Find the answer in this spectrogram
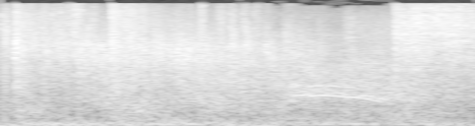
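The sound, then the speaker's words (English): Gunfire exchanged during a police raid in a film scene: loud, dense, continuous booming blasts and cracks with heavy low rumble and no pauses. “They exchange fire, and he's blasted back through a window.”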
